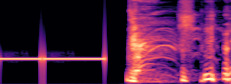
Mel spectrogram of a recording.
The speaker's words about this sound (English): And I'm going to bleep this again for effect.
